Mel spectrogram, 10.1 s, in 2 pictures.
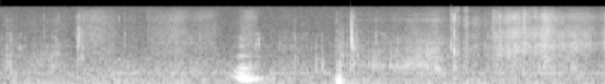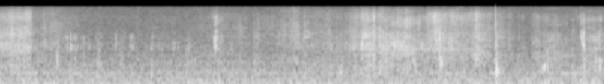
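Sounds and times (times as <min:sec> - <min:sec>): close chewing with mouth clicks: 0:00.0 - 0:00.9, 0:01.6 - 0:03.9, 0:04.6 - 0:10.0
paper napkin rustling: 0:03.1 - 0:05.6, 0:07.2 - 0:09.9.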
